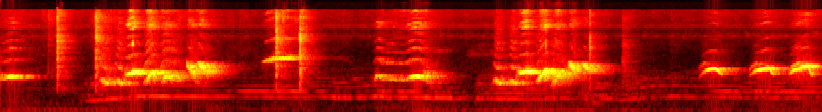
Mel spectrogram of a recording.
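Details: Medan white-rumped shama delivering a clear 'ngeplong' combination song as a lure for young birds: sharp clicks and a whistle, then rich warbled phrases roughly every couple of seconds, closing with repeated rising whistles, hum below.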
